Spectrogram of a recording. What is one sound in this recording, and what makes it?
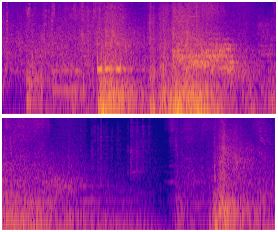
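A deep whooshing rush swells and fades.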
